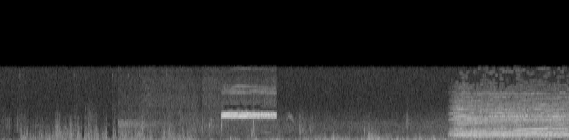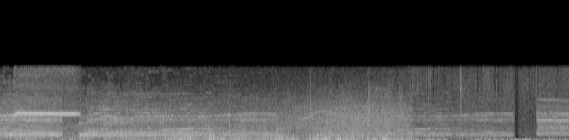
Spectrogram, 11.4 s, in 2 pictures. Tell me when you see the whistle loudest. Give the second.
2 s.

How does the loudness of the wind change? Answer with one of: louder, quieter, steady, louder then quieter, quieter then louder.
louder.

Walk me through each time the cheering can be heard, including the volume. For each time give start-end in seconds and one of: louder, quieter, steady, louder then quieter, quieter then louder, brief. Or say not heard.
4.5-11.3 quieter.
